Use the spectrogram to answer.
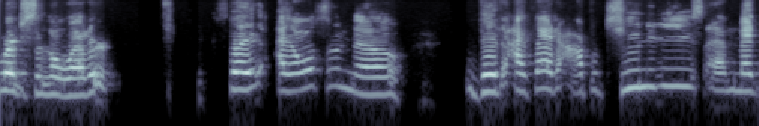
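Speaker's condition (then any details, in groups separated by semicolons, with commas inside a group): Cerebral palsy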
